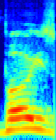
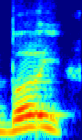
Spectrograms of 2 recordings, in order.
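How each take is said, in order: First: The final s sound is pronounced. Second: The final s sound is left silent. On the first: The speaker calls it wrong. "ils disent Boys" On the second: The speaker calls it right. "au lieu de de Boy"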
